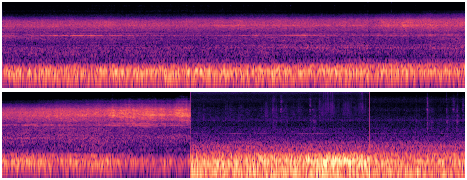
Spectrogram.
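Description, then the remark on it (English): A loud, steady aircraft engine drone during takeoff with deep rumbling and a constant whine, shifting abruptly to a rougher, more roaring tone partway through as power builds, continuous with no voices. “Engine temp ready for takeoff.”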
